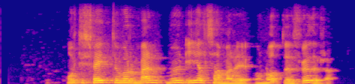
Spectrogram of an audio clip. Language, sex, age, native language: Icelandic, male, 20-29, Icelandic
